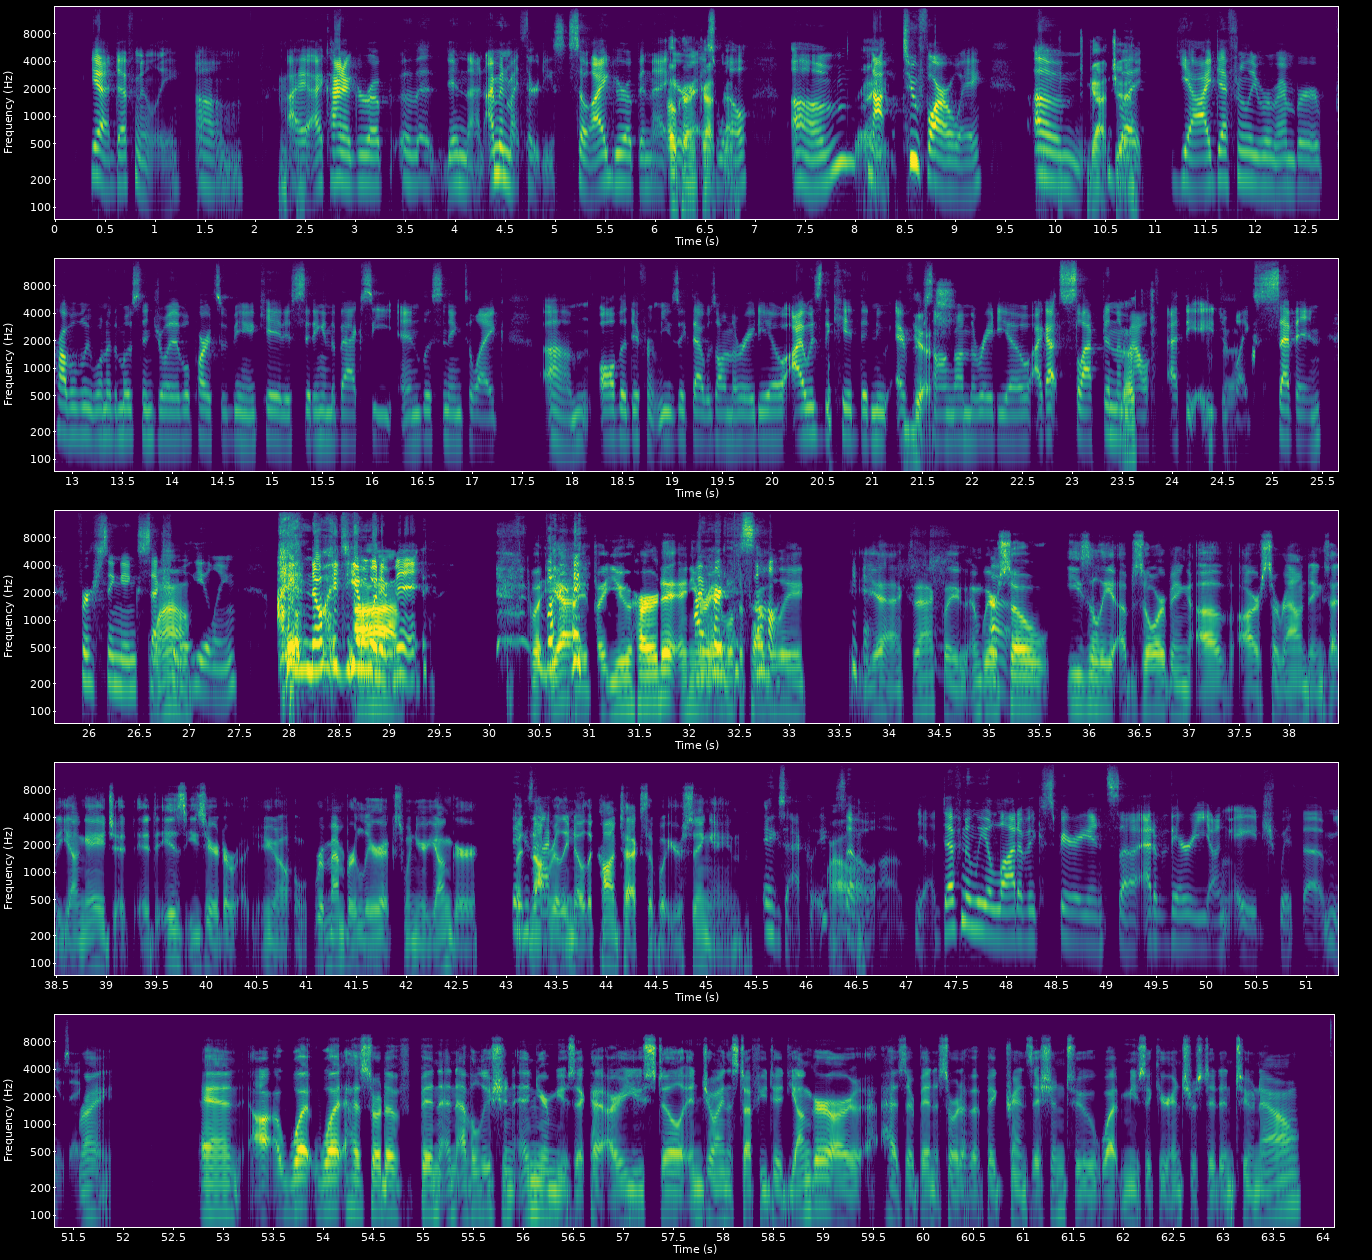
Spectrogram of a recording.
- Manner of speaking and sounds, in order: other background noise; tapping; other noise; laughing while speaking: "I had no idea what"; laughing while speaking: "but"; laughing while speaking: "song"
- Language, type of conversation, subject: English, podcast, How do early experiences shape our lifelong passion for music?
- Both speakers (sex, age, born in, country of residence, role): female, 30-34, United States, United States, guest; male, 40-44, Canada, United States, host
